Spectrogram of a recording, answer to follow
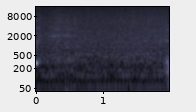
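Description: Steady faint background hiss: room tone, with no distinct event.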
